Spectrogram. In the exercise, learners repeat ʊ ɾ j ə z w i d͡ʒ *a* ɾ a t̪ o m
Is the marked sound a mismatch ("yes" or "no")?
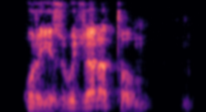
no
